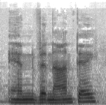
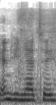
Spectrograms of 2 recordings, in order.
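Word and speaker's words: Envínate: I don't know if I'm pronouncing it right. Envinante? Yeah, Envignate.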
